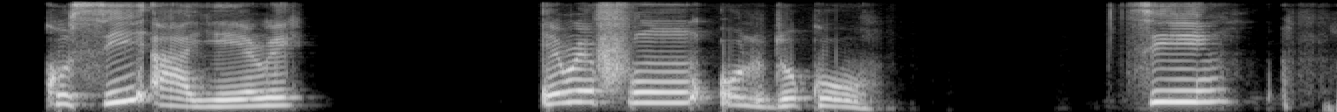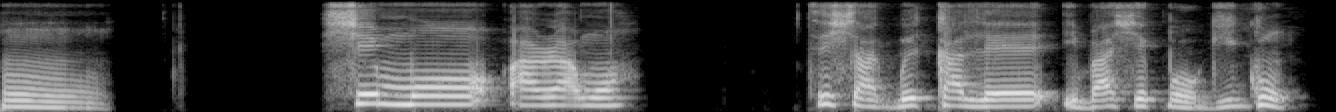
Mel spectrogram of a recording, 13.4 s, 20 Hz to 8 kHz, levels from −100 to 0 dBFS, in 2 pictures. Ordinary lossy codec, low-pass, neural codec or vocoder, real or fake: none; 7.2 kHz; none; real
